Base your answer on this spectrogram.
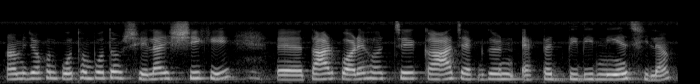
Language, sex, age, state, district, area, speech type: Bengali, female, 18-30, West Bengal, Birbhum, urban, spontaneous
